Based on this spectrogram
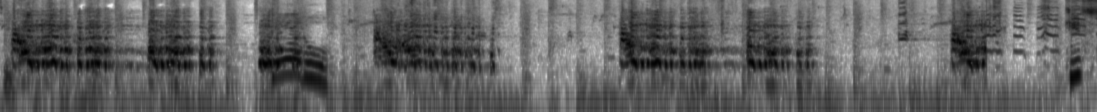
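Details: Turkey gobbling loudly in rapid, rattling bursts of about a second each, repeated several times with short pauses, plus a brief descending yelp between bursts.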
